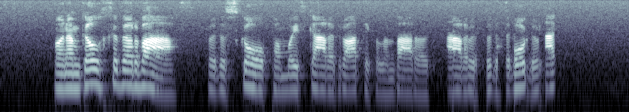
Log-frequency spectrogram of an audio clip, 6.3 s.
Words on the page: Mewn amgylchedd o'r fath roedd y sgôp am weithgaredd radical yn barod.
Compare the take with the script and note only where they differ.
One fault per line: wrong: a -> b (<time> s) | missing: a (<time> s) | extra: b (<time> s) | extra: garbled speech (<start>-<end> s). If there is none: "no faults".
extra: garbled speech (4.5-5.6 s)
